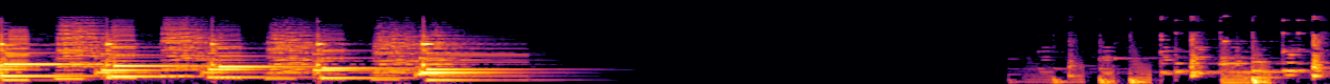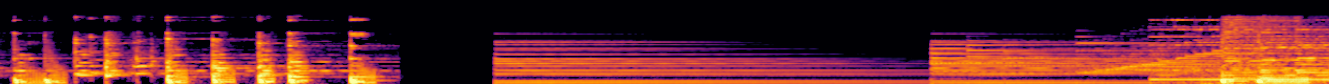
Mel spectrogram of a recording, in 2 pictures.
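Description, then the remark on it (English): A run of bright bell dings rings out in quick succession and fades, followed after a pause by busy jingling, clinking strikes and then sustained chiming tones with no voices. “Ding-a-dong, ding-a-dong, ding-dong. I can hear, the bell.”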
